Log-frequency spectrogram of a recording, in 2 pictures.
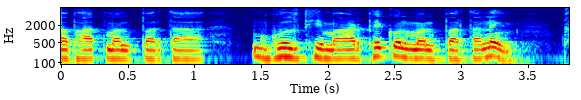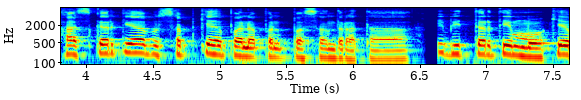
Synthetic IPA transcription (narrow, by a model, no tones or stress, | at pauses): əbʱat̪mənpəɾt̪a | ɡult̪ʰimaɽpʰekonmənpəɾt̪anəj | kʰaskəɾkeəbsəbkeəpənəpənpəsə̃nd̪ɾəɦt̪a | bʱit̪ːəɾt̪imokjə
